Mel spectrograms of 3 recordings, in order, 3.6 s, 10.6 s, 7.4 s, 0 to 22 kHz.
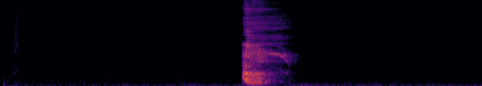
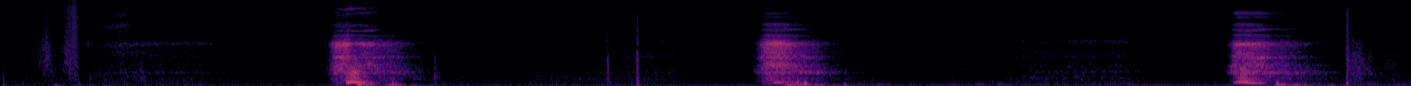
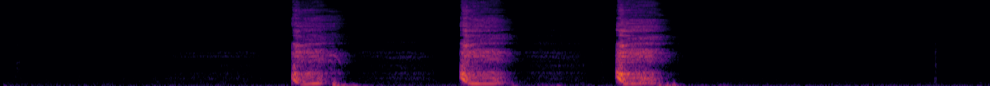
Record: cough_length: 3.6 s
cough_amplitude: 2873
cough_signal_mean_std_ratio: 0.2
exhalation_length: 10.6 s
exhalation_amplitude: 1019
exhalation_signal_mean_std_ratio: 0.33
three_cough_length: 7.4 s
three_cough_amplitude: 3616
three_cough_signal_mean_std_ratio: 0.27
survey_phase: beta (2021-08-13 to 2022-03-07)
age: 45-64
gender: Female
wearing_mask: 'No'
symptom_fatigue: true
symptom_change_to_sense_of_smell_or_taste: true
symptom_loss_of_taste: true
smoker_status: Ex-smoker
respiratory_condition_asthma: false
respiratory_condition_other: false
recruitment_source: Test and Trace
submission_delay: 3 days
covid_test_result: Positive
covid_test_method: LAMP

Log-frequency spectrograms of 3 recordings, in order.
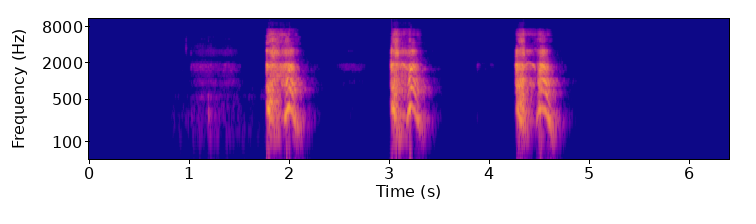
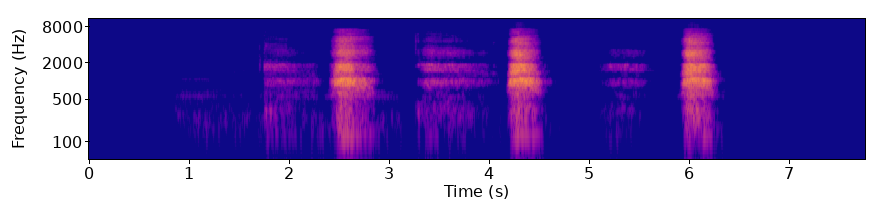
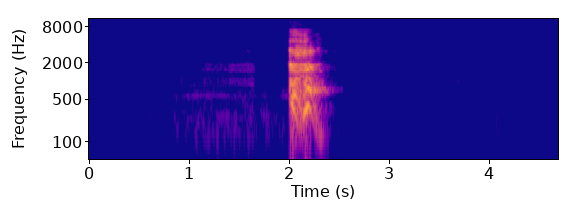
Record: three_cough_length: 6.4 s
three_cough_amplitude: 32767
three_cough_signal_mean_std_ratio: 0.29
exhalation_length: 7.8 s
exhalation_amplitude: 27888
exhalation_signal_mean_std_ratio: 0.26
cough_length: 4.7 s
cough_amplitude: 28965
cough_signal_mean_std_ratio: 0.19
survey_phase: alpha (2021-03-01 to 2021-08-12)
age: 65+
gender: Female
wearing_mask: 'No'
symptom_none: true
smoker_status: Ex-smoker
respiratory_condition_asthma: false
respiratory_condition_other: false
recruitment_source: REACT
submission_delay: 1 day
covid_test_result: Negative
covid_test_method: RT-qPCR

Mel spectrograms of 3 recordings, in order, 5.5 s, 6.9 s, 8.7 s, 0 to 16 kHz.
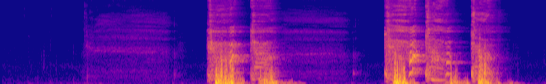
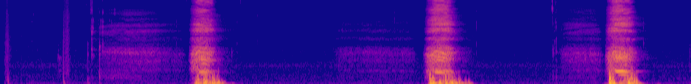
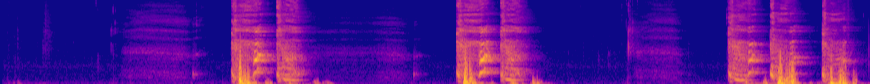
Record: cough_length: 5.5 s
cough_amplitude: 29723
cough_signal_mean_std_ratio: 0.33
exhalation_length: 6.9 s
exhalation_amplitude: 16629
exhalation_signal_mean_std_ratio: 0.28
three_cough_length: 8.7 s
three_cough_amplitude: 32767
three_cough_signal_mean_std_ratio: 0.32
survey_phase: beta (2021-08-13 to 2022-03-07)
age: 18-44
gender: Female
wearing_mask: 'No'
symptom_cough_any: true
symptom_fatigue: true
symptom_onset: 11 days
smoker_status: Never smoked
respiratory_condition_asthma: false
respiratory_condition_other: false
recruitment_source: REACT
submission_delay: 0 days
covid_test_result: Negative
covid_test_method: RT-qPCR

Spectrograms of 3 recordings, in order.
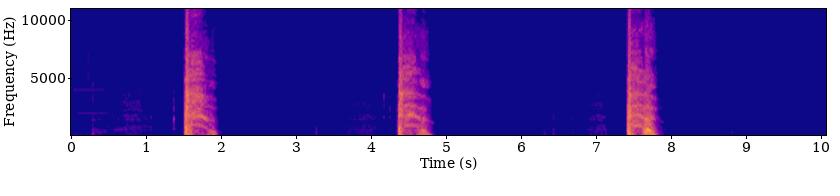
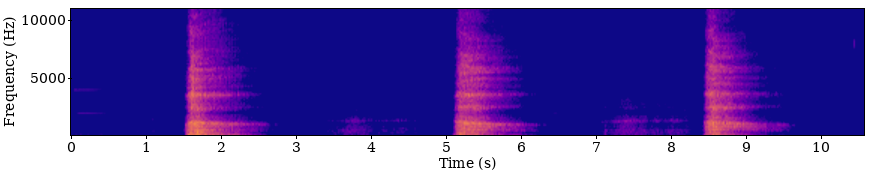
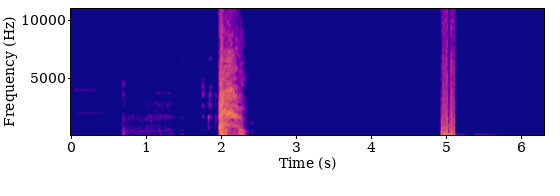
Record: three_cough_length: 10.1 s
three_cough_amplitude: 32768
three_cough_signal_mean_std_ratio: 0.24
exhalation_length: 10.6 s
exhalation_amplitude: 31190
exhalation_signal_mean_std_ratio: 0.3
cough_length: 6.3 s
cough_amplitude: 32766
cough_signal_mean_std_ratio: 0.21
survey_phase: beta (2021-08-13 to 2022-03-07)
age: 65+
gender: Male
wearing_mask: 'No'
symptom_none: true
smoker_status: Ex-smoker
respiratory_condition_asthma: false
respiratory_condition_other: false
recruitment_source: REACT
submission_delay: 4 days
covid_test_result: Negative
covid_test_method: RT-qPCR
influenza_a_test_result: Negative
influenza_b_test_result: Negative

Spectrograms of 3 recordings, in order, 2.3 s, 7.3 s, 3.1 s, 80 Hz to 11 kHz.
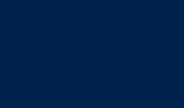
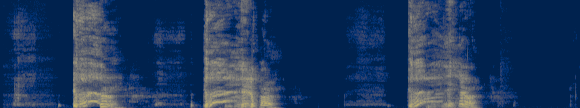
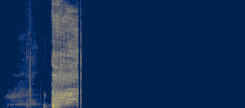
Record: exhalation_length: 2.3 s
exhalation_amplitude: 5
exhalation_signal_mean_std_ratio: 0.3
three_cough_length: 7.3 s
three_cough_amplitude: 32768
three_cough_signal_mean_std_ratio: 0.46
cough_length: 3.1 s
cough_amplitude: 32089
cough_signal_mean_std_ratio: 0.27
survey_phase: beta (2021-08-13 to 2022-03-07)
age: 65+
gender: Male
wearing_mask: 'No'
symptom_cough_any: true
symptom_runny_or_blocked_nose: true
symptom_fatigue: true
symptom_change_to_sense_of_smell_or_taste: true
symptom_loss_of_taste: true
symptom_onset: 3 days
smoker_status: Ex-smoker
respiratory_condition_asthma: false
respiratory_condition_other: false
recruitment_source: Test and Trace
submission_delay: 2 days
covid_test_result: Positive
covid_test_method: RT-qPCR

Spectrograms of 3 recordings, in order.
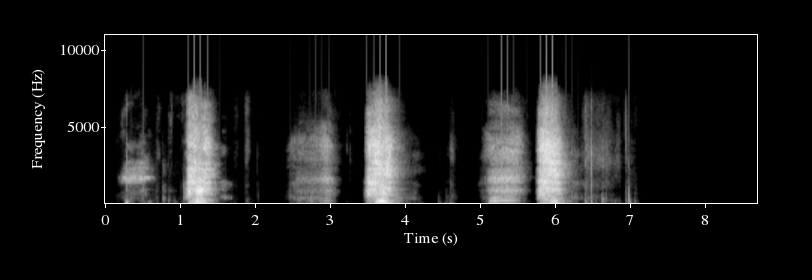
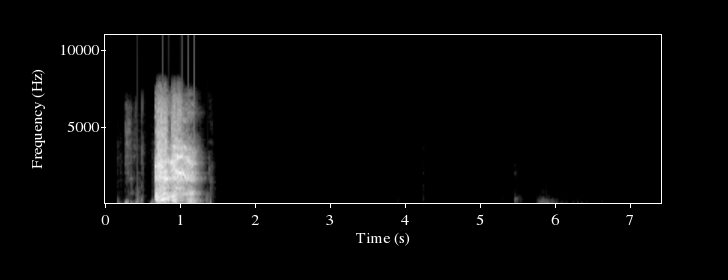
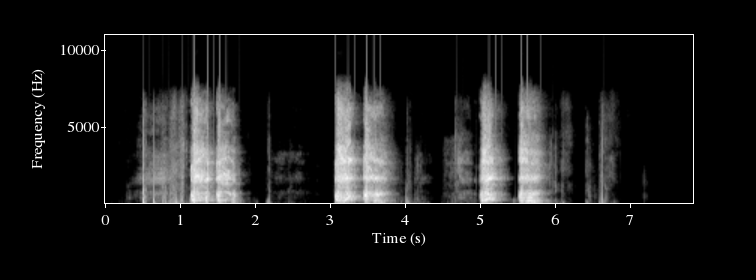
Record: exhalation_length: 8.7 s
exhalation_amplitude: 32122
exhalation_signal_mean_std_ratio: 0.32
cough_length: 7.4 s
cough_amplitude: 32714
cough_signal_mean_std_ratio: 0.23
three_cough_length: 7.9 s
three_cough_amplitude: 32767
three_cough_signal_mean_std_ratio: 0.38
survey_phase: beta (2021-08-13 to 2022-03-07)
age: 65+
gender: Male
wearing_mask: 'No'
symptom_none: true
smoker_status: Never smoked
respiratory_condition_asthma: false
respiratory_condition_other: false
recruitment_source: REACT
submission_delay: 1 day
covid_test_result: Negative
covid_test_method: RT-qPCR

